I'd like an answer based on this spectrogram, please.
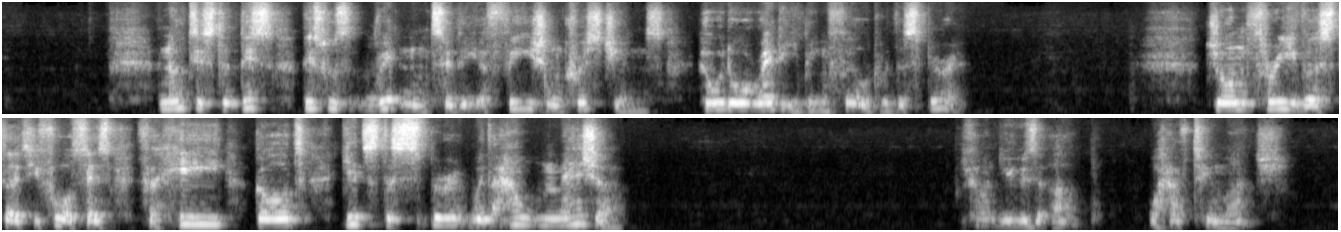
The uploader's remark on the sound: on 28th Februay 2021 at King's Church, Cockermouth, as an audio file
